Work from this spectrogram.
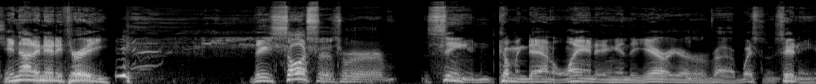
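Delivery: strained put-on voice, pushed hard. Speaker attempts telling a story in Alex Jones's voice, Alex Jones impression. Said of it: "See if I can do it in uh, Alex Jones's voice for the whole thing".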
